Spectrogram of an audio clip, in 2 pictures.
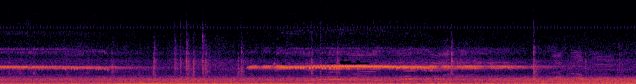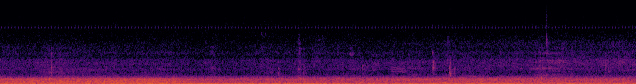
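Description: Ice hockey skates scrape and carve across the ice.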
